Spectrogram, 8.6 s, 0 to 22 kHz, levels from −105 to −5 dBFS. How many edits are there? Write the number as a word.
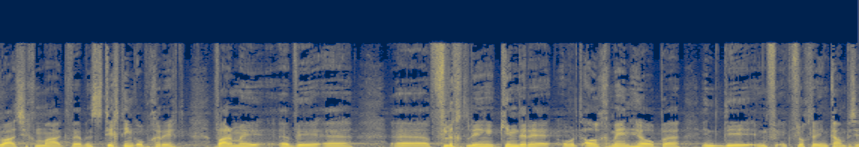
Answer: zero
